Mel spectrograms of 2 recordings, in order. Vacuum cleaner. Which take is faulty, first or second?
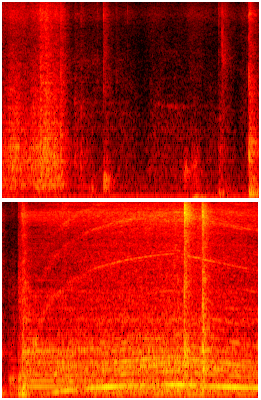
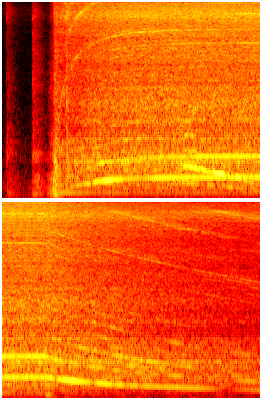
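first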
